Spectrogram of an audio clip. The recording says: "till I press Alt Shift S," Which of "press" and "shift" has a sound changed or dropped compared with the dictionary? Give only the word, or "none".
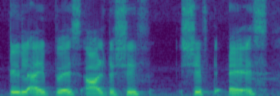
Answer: none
